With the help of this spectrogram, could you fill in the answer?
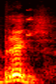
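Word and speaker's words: dregs: देखिए एक्सेप्शन की बात करें दोस्तों तो ड्रैग्स डी आर ई जी एस देखिए डी आर ई जी एस इसका प्रोनाउंस करें तो इसका ड्रैग्स होता है।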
